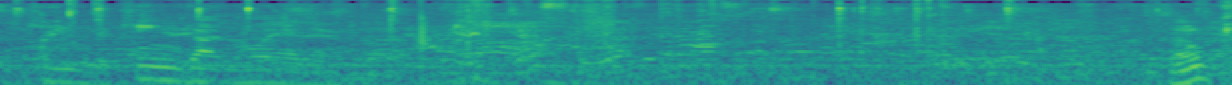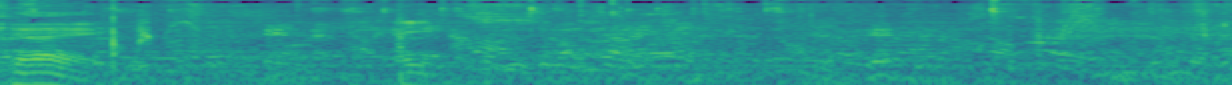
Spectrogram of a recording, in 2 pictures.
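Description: Casino chips click and clatter together.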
